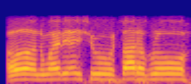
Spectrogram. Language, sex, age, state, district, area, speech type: Manipuri, male, 45-60, Manipur, Ukhrul, rural, conversation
